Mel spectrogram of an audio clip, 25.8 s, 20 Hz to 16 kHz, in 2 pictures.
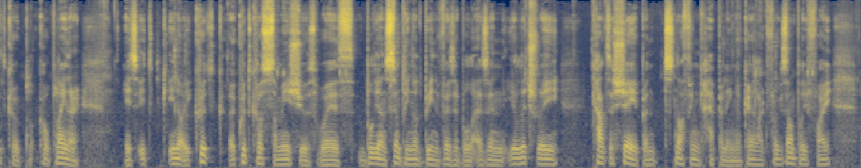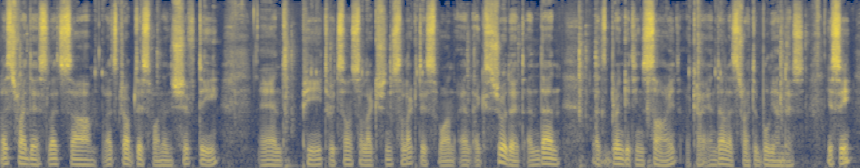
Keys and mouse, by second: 1.4-2.0 middle drag, 2.3 s, 4.1 click, 5.0 click, 5.8 s, 8.5-8.9 middle drag, 10.9 middle click, 11.5 Tab, 13.2 i, 14.6 click, 15.5 shift+d, 17.1 p, 17.9 Tab, 18.7 Tab, 19.9 e, 20.6 Tab, 21.6 g, 24.6 ctrl+KP_Subtract.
